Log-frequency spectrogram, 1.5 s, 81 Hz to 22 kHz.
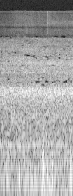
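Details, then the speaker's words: Sharp 100V tower air purifier in humidifying mode, fan raised to a higher power level: a steady, even rush of air that blows stronger, with no rattles or ticks. It runs normally at high speed. "Đấy, các bạn nghe thì đã thấy tiếng quạt nó thổi mạnh hơn nhé."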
